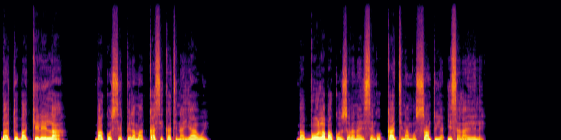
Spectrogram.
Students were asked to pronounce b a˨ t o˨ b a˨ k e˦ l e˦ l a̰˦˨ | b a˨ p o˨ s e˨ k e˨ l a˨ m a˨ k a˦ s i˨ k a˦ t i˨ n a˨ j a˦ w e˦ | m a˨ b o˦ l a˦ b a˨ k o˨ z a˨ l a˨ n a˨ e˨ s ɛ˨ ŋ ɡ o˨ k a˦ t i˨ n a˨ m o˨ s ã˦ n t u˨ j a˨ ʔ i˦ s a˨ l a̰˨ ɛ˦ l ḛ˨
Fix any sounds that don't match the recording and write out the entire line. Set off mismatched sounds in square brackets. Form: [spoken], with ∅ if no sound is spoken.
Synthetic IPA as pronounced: b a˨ t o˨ b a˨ k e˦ l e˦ l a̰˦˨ | b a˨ [k] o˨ s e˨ [p] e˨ l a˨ m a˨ k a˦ s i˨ k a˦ t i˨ n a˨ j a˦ w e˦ | [b] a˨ b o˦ l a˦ b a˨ k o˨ z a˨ l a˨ n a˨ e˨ s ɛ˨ ŋ ɡ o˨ k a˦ t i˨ n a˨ m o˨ s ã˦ n t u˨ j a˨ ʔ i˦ s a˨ l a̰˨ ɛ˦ l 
